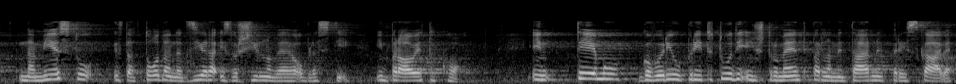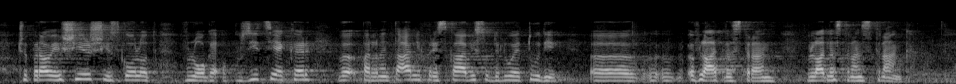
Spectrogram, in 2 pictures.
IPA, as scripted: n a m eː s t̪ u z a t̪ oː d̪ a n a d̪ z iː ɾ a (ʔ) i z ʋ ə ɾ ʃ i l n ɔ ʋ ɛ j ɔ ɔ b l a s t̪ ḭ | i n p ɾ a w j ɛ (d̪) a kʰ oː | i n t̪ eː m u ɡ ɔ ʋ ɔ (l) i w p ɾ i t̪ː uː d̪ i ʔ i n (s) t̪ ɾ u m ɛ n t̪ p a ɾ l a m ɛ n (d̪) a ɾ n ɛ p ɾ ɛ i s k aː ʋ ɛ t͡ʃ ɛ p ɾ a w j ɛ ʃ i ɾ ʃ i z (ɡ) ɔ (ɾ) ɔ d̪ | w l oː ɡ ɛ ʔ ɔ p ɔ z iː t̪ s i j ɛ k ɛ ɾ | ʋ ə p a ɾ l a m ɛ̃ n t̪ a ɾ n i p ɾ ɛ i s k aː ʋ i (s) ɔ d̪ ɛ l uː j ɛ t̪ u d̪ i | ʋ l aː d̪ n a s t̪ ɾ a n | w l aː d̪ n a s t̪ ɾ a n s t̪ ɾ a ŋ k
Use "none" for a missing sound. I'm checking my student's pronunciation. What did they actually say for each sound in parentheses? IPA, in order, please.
ʔ, t̪, ɾ, ʃ, t̪, ɡ, l, s

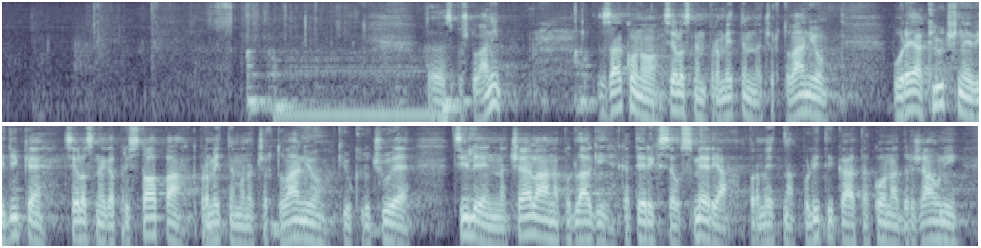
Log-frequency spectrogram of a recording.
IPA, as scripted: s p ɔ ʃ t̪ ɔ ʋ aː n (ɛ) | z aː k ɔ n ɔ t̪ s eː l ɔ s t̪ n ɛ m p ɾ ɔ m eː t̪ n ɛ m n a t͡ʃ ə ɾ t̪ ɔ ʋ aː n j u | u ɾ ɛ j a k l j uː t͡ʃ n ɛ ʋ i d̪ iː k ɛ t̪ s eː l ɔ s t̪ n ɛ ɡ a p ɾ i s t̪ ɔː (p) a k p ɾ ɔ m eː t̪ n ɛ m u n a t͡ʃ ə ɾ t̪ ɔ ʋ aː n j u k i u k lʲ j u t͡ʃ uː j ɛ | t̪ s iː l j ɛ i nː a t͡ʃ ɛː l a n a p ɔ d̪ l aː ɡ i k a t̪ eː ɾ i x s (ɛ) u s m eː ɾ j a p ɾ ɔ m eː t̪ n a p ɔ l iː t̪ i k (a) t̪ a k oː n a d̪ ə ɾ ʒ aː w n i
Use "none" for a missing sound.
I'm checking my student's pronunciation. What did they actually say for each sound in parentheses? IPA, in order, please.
i, p, ɛ, a

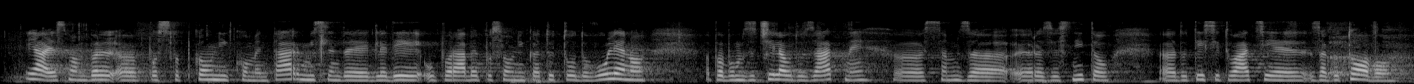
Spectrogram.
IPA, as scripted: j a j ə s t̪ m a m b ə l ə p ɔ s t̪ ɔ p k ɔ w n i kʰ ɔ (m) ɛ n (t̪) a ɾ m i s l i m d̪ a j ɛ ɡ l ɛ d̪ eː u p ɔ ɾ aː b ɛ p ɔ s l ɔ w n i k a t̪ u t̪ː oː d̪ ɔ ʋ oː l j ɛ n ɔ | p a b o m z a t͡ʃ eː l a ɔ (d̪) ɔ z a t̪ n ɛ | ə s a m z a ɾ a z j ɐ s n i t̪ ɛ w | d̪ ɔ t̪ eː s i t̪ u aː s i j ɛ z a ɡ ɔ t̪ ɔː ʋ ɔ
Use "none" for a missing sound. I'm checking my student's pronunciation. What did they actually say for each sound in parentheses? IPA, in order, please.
m, t̪, d̪

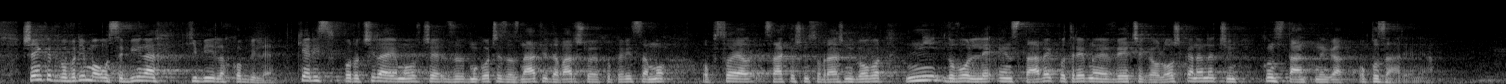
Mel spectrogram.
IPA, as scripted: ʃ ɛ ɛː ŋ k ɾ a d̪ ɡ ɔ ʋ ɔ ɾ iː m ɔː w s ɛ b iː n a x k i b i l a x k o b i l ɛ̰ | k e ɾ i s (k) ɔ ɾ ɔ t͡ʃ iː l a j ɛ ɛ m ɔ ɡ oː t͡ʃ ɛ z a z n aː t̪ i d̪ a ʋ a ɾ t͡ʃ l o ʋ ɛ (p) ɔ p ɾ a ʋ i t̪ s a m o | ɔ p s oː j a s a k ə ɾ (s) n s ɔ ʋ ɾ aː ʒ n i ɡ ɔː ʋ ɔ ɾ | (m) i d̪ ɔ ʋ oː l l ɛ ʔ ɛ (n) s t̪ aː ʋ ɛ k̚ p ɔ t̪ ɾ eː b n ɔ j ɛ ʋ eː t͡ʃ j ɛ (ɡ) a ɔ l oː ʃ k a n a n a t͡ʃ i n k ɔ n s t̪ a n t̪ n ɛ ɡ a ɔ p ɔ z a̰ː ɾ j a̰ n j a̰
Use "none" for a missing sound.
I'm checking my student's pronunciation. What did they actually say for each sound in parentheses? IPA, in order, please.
p, k, ʃ, n, n, ɡ

